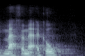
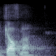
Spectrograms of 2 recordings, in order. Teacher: the Ls sometimes get dropped off the end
